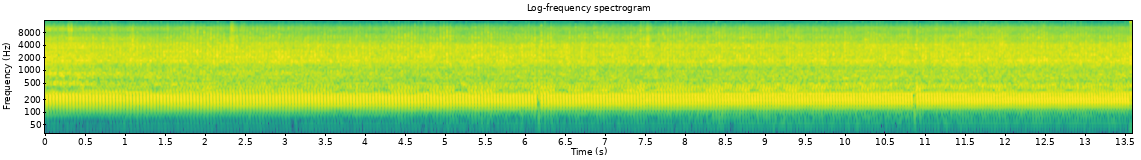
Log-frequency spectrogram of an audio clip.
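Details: Engine from an old power washer, with a muffler and a 6.5 HP torque converter clutch, driving a homemade trike: steady, strong low drone holding even pitch under load, no misses or knocks; normal running, picks up well.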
